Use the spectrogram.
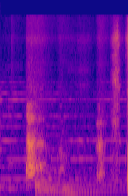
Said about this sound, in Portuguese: Ah, começou o cachorro.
